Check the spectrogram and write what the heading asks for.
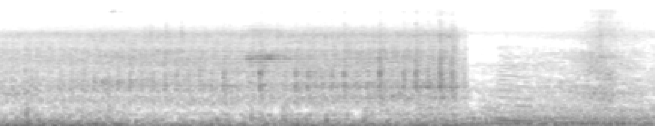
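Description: Steady road and engine noise inside a moving car's cabin: a low rumble with a hiss over it. The hiss cuts off sharply about three seconds in, leaving only the rumble.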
